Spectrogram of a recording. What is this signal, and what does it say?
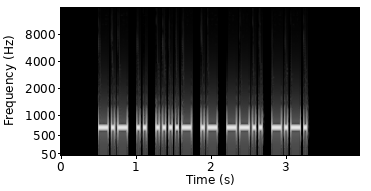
Morse code, heard as a keyed tone, about 27 wpm, 700 Hz. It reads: KI4AZC
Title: USA Call Signs - 6 Characters - Repeated 3x - 28wpm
